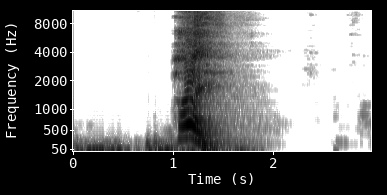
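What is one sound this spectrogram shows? An elderly man lets out a loud, falling exclamation.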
